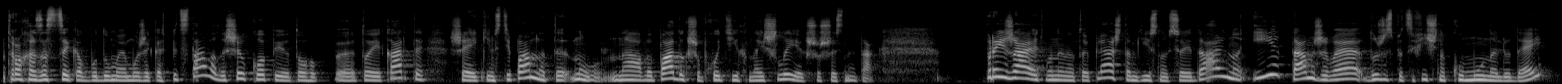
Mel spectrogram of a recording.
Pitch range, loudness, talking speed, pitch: 185-235 Hz, -28 LUFS, 155 wpm, 205 Hz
